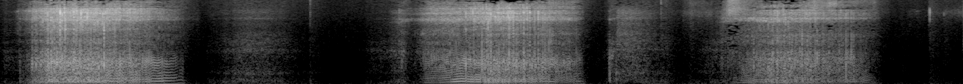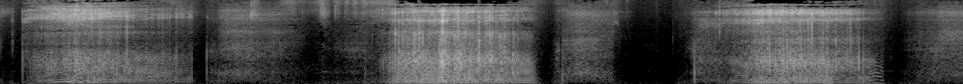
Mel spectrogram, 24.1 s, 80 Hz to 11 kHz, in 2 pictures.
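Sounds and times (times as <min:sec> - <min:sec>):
quiet breaths: 0:00.0 - 0:24.0
person snoring: 0:00.2 - 0:02.4, 0:05.0 - 0:07.8, 0:09.0 - 0:11.0, 0:12.3 - 0:15.7, 0:16.5 - 0:19.8, 0:20.7 - 0:24.0.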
